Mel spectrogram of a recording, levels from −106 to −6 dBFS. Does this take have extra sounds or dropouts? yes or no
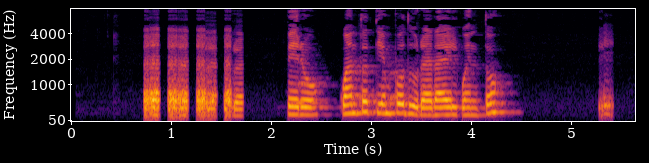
yes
